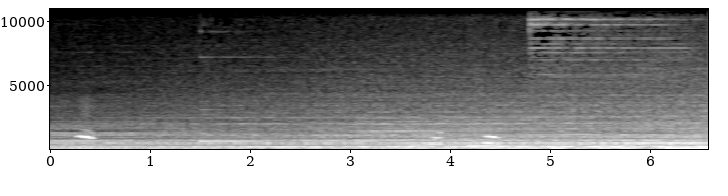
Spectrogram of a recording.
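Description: Background music of low, sustained held tones, with a cat meowing briefly twice: a short meow about a third of a second in and a fainter one a little after four seconds in.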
